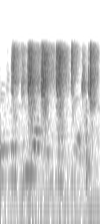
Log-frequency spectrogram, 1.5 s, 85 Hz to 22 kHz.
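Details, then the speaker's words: RC crawler (SCX10 II / Vaterra K5 build) transmission: harsh high-pitched gear buzz in choppy bursts about five a second, locking up badly when driving rear; gear binding, cause unknown (maybe needs teeth break-in). "I don't know if I have to break in those teeth but they are locking up horribly you can hear it oh yeah I can hear it sounds terrible"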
